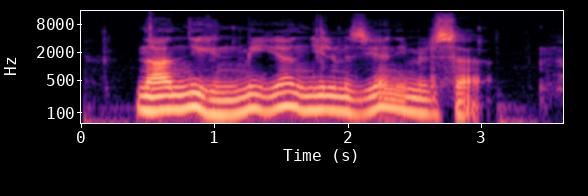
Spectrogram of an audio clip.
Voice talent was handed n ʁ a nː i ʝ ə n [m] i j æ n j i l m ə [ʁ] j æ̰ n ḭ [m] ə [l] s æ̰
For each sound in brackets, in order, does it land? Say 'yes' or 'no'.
yes, no, yes, yes

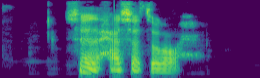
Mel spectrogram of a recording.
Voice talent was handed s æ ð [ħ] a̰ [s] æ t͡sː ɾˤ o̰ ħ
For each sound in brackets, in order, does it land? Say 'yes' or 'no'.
yes, yes

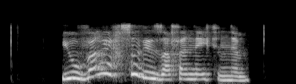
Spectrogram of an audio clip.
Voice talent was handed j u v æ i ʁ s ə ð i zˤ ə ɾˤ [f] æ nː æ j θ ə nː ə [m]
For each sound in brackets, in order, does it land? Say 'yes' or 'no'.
yes, yes

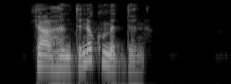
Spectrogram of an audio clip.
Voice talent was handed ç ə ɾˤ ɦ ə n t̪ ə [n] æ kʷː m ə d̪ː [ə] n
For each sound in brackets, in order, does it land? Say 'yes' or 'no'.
yes, yes

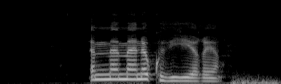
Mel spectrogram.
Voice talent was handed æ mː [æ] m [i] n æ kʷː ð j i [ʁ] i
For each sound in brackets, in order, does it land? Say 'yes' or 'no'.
yes, no, yes

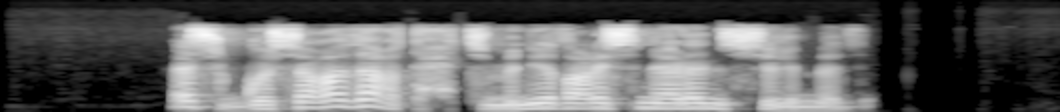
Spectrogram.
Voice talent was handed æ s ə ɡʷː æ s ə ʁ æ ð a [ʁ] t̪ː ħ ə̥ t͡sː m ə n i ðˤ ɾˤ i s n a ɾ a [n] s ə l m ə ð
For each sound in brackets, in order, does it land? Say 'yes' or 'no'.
yes, yes

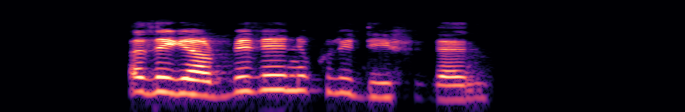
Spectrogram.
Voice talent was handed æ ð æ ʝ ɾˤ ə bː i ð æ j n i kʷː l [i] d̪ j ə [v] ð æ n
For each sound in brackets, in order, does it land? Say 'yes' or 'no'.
yes, no

